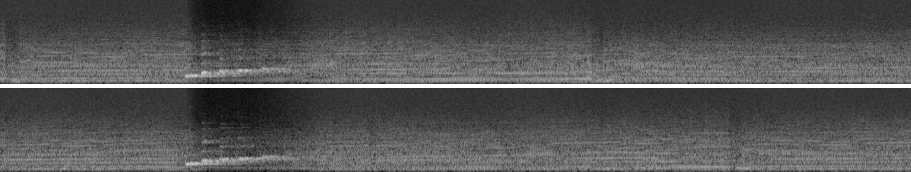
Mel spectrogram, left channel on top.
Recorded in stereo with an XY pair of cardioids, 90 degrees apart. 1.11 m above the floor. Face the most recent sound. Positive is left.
turn(degrees=50)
